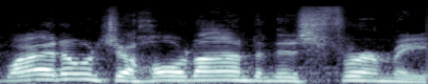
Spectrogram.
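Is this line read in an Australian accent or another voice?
another voice. It is read in a non-Australian character voice. "That's Asriel's voice now"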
